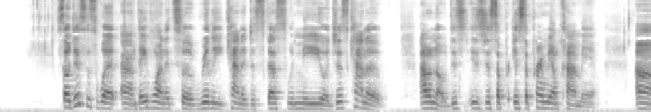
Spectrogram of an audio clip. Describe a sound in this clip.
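A woman speaks calmly and closely through a phone microphone.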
